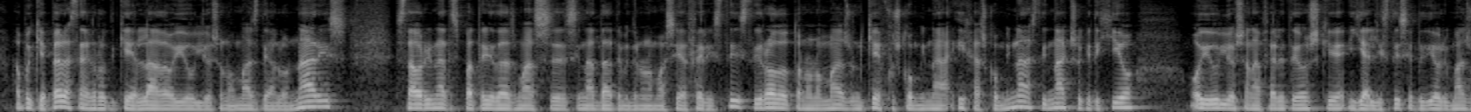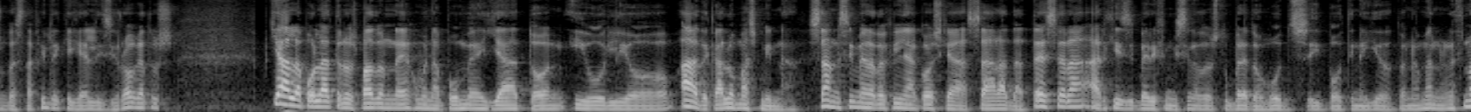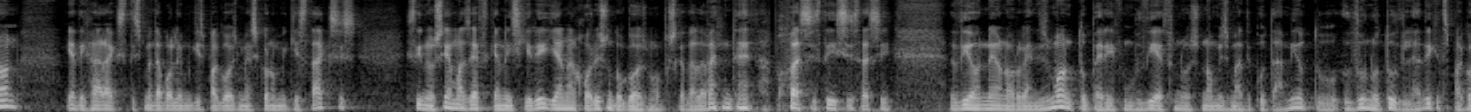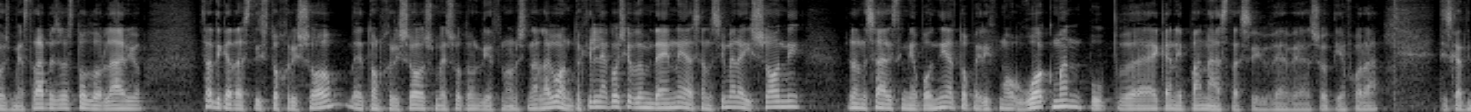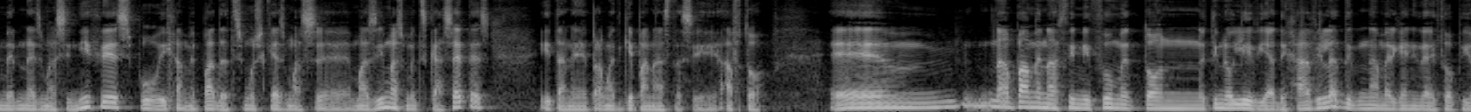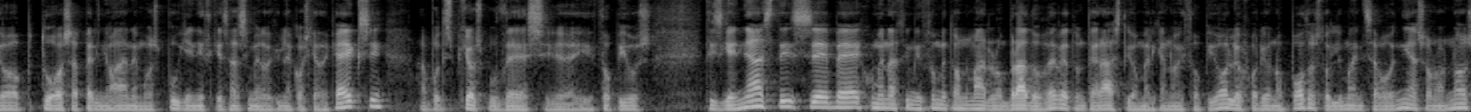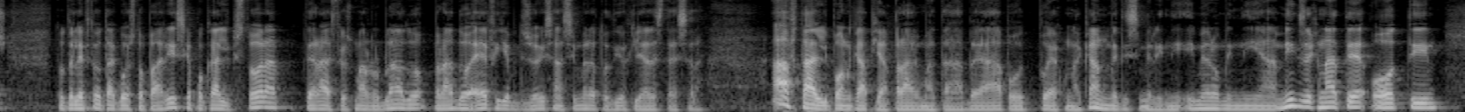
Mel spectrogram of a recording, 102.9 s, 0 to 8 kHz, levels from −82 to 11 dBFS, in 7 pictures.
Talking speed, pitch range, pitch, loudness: 150 wpm, 85-115 Hz, 95 Hz, -20 LUFS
